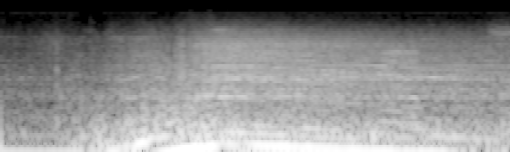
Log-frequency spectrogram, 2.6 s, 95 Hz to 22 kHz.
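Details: 1991 Ford Ranger 2.3 after EGR valve and MAF sensor cleaning, bogging and misfiring since cam belt replacement: engine blips and settles with rough uneven drone, idling hard, slightly better but still missing; owner suspects idle control valve, valve timing or ignition control module.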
